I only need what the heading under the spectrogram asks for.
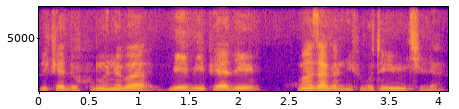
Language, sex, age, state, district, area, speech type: Bodo, male, 60+, Assam, Baksa, rural, spontaneous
